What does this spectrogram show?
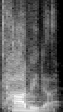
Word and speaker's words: Tavita: Nathaniel Roberts, you mentioned Tavita, and it is pronounced Tavita, because I even asked him, possibly taking over for Bieniemy if he becomes a head coach.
